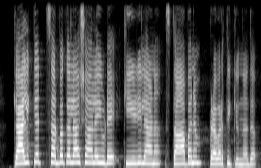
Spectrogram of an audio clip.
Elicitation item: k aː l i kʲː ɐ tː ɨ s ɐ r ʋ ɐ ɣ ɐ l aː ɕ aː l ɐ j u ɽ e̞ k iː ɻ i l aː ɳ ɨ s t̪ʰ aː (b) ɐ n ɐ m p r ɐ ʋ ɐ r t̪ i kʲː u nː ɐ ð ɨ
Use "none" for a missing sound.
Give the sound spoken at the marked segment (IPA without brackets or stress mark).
b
